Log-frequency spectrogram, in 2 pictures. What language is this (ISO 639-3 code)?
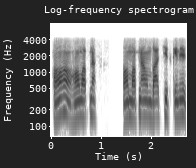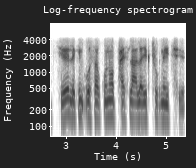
mai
